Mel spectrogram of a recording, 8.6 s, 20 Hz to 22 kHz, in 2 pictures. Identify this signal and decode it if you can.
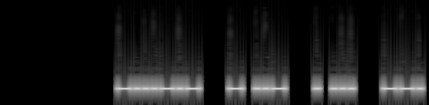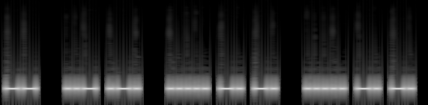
Morse code, heard as a keyed tone, about 25 wpm, 650 Hz. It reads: <BK> TU ES GM UR 5NN 5NN
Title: SOTA QSO Practice 28wpm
